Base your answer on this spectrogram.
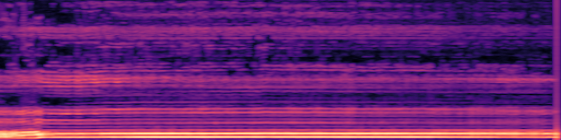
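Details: Siberian Husky puppy giving a long, pure, level howl after a brief upward slide at the start, held steadily at constant pitch with rich overtones.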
